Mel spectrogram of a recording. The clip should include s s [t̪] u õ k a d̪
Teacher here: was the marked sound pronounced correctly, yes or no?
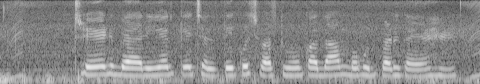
yes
